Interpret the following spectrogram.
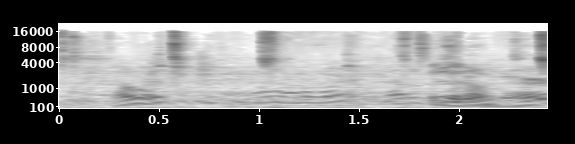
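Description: Indistinct talk at a blackjack table, with a few light clicks from cards and chips being handled.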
